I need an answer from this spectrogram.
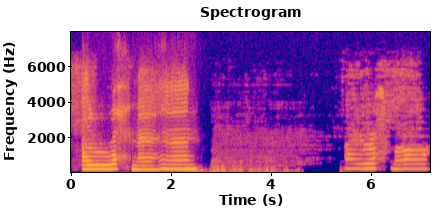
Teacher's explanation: So again, the Ra here is going to be thick.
